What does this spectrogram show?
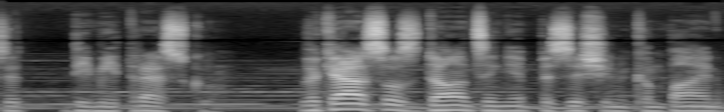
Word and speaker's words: Dimitrescu: Apparently you're supposed to pronounce it Dimitrescu.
